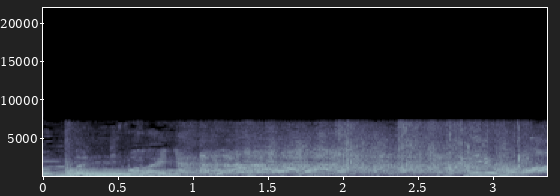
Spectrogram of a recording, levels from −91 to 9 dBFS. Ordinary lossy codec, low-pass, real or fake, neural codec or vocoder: none; 7.2 kHz; real; none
